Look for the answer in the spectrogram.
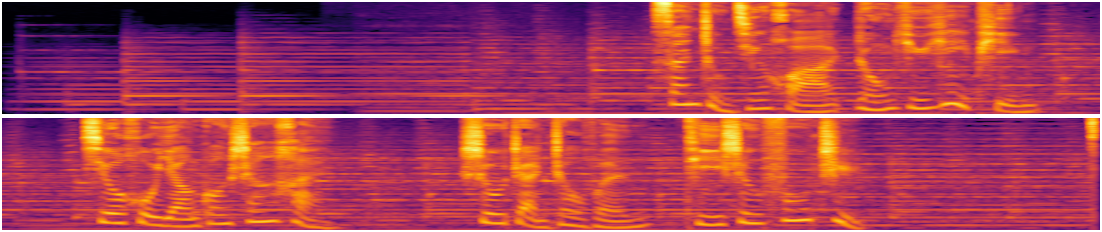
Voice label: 广告 大气, 女, 普通话; 品牌形象; 国际大牌化妆品倩碧

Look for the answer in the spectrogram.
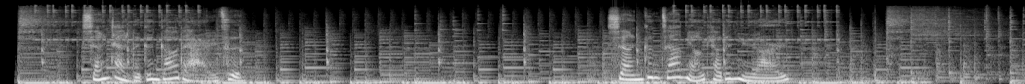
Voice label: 广告 品牌形象 甜美; 九阳品牌

